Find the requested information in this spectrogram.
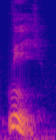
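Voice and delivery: fourth-tone "ni", falling. Shown as a demonstration. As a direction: drop the pitch firmly through "ni". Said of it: "or the fourth tone falling".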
